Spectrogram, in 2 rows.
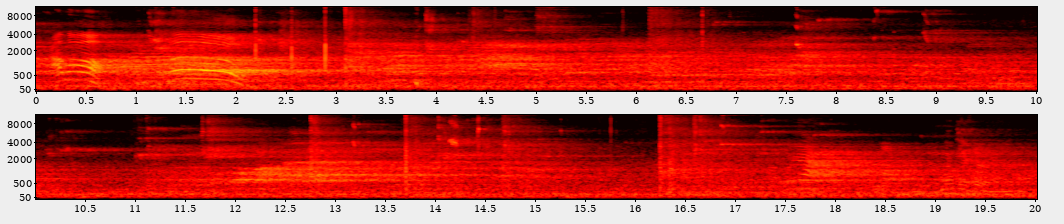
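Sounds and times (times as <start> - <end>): sports shoes squeaking on court: 10.1 - 11.9, 14.0 - 14.6, 16.6 - 17.4.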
